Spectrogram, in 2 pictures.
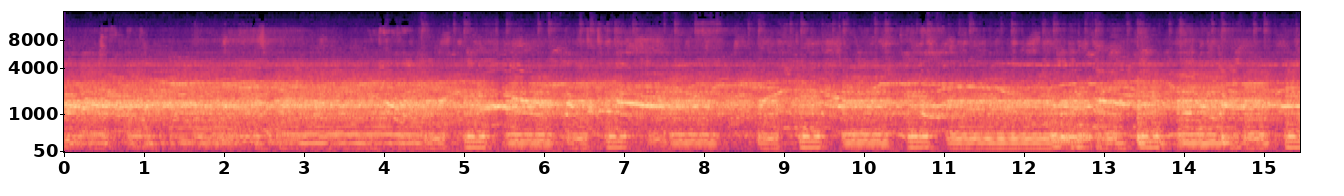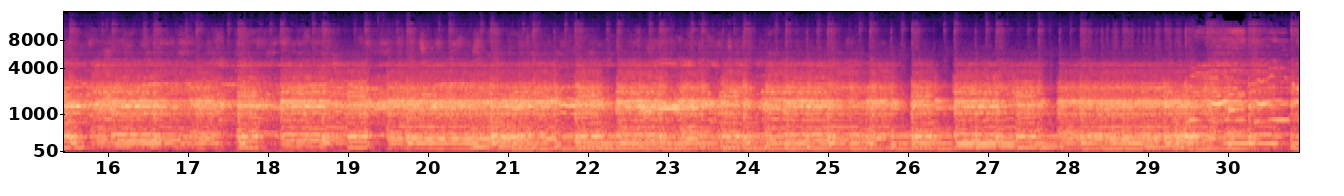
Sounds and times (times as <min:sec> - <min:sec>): Music: 0:00.0 - 0:30.8
Synthetic singing: 0:04.8 - 0:25.4, 0:29.4 - 0:30.8.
